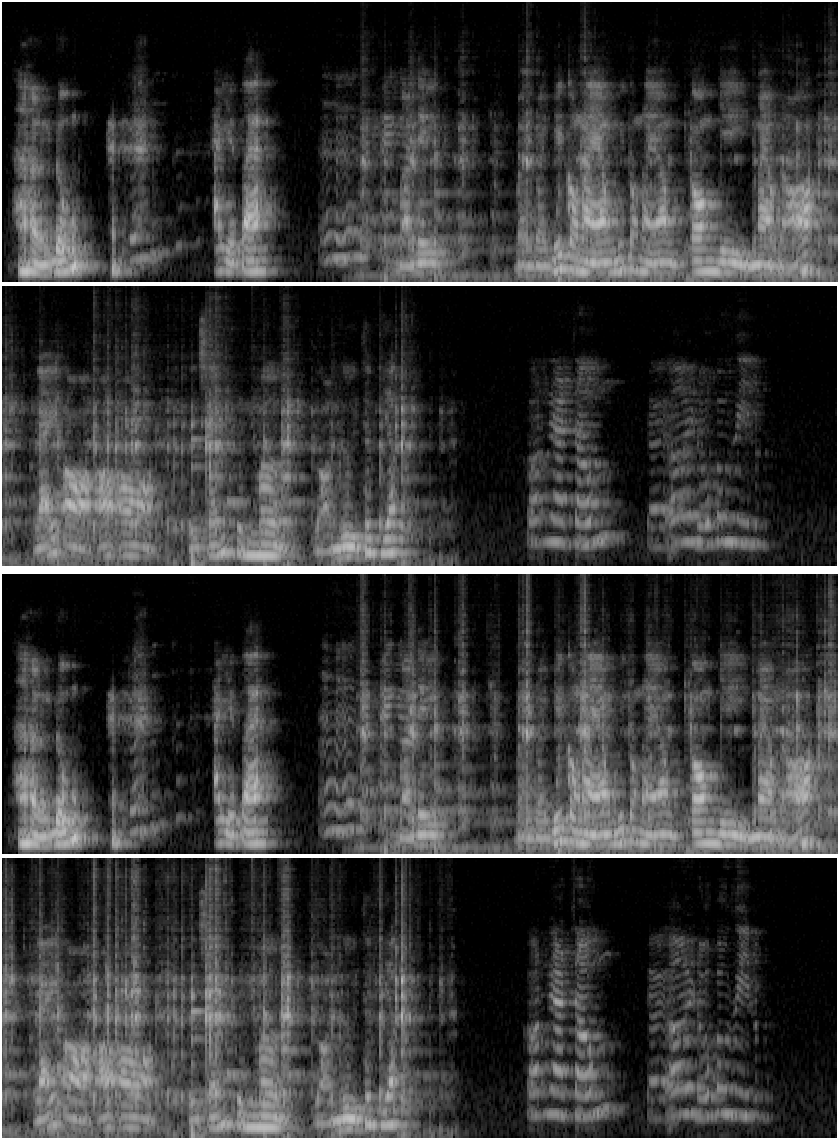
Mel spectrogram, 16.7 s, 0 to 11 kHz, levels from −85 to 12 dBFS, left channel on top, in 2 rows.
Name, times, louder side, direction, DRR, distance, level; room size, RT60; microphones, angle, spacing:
voice 1, 0.1-1.4 2.1-2.7 3.9-4.4 5.1-8.2 8.7-9.9 10.2-12.4, equal, 10° left, 5 dB, 2.0 m, -21 dB
voice 2, 1.2-1.8 3.2-4.2 13.6-14.5 14.8-15.9, right 3 dB, 30° right, 2 dB, 4.2 m, -35 dB
sound 1, 3.5-12.9, right 5 dB, 55° right, 1.0 m, -32 dB
17.5 x 11.5 x 5.6 m, 0.39 s
head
